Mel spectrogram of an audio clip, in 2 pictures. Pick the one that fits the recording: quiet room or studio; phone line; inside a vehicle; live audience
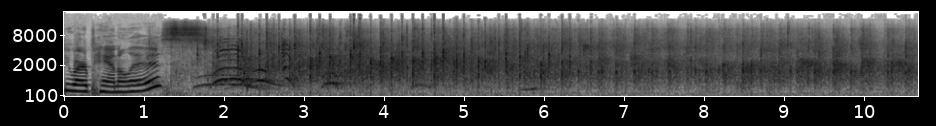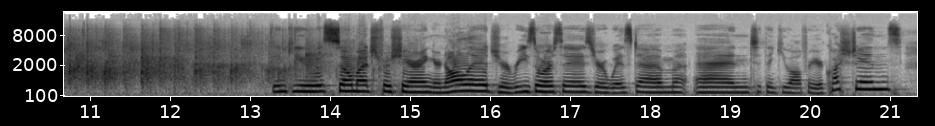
live audience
